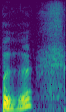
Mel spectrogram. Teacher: 입술 소리와 된 소리, 즉 후두 긴장에 따라서 후두를 긴장을 시켜가지고 내는 게 뿌가 되겠습니다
